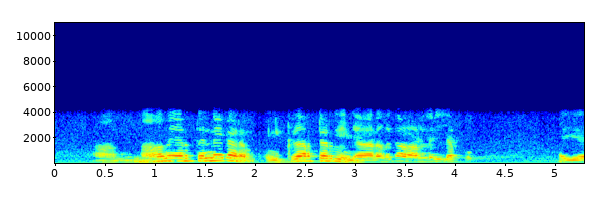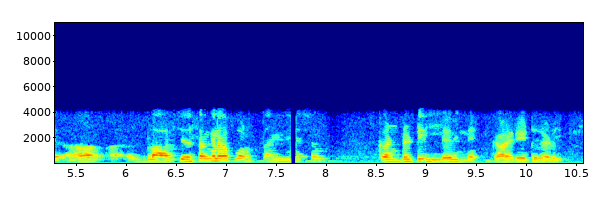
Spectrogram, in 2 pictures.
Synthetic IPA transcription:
aaːne̞ːɾɐt̪ːɐnːekɐɾɐmenikʲːɨkɐrɐtːɐrilɲaːnɐðɨkaːɳilːɐilːɐpːoː | ɐjɐaːbɭaːst͡ɕeːsɐŋːɐneaːmpurɐt̪ːaːjiðimeːɕɐm | kɐɳɖiʈːilːɐpinːe̞kaːɾɐjiʈːɨkɐɽiju

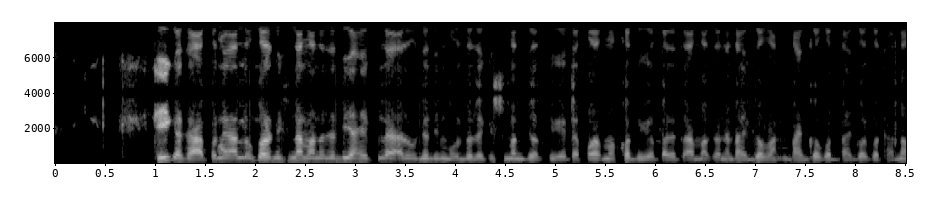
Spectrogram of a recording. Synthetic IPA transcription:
tʰikasʰɛapunialʊkɔɹnisinamanuzɔdiaɦipɛlajaɹuzodimuɹdɔɹɛk̬isumanzɔktiɛjtapɔɹamɔkʰːɔdibɔpaɹɛtɔamaɹkaɹnɛbʱajɡɔbʱajɡɔkɔbʱajɡɔɹkɔtʰanɔ

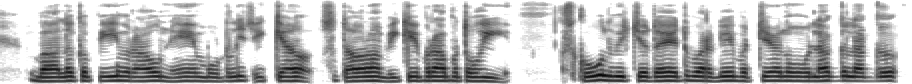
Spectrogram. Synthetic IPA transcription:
baːləkpiːmɾaːuːneːmoːʈəlit͡ʃɪkːjaːsət̪aːɾãːpiːkeːp̬ɾaːp̬ət̪ɦoːiː | skuːlʋɪt͡ʃd̪ɛːt̪bəɾɡeːbətːʃjãːnũːələɡələɡ

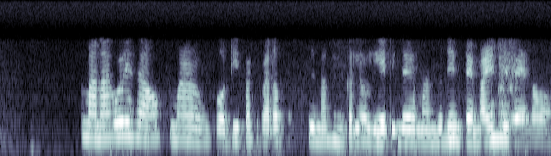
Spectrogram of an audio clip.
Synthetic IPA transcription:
manaɡuɹizaʊ̃tʊmaɹɡodipakibadɔpɔktuimankʰɔnkalɛuliɛdilɛimanzɔnibɛmaɹiɦojzajnɔ

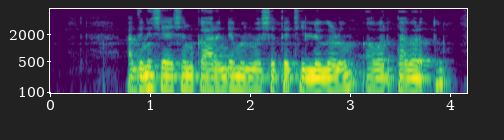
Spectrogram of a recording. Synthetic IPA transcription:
ɐðinɨɕe̞ːʂɐmkaːɾindemunʋɐɕɐt̪ːe̞t͡ɕilːuɣɐɭumɐʋɐrt̪ɐɣɐrt̪ːu

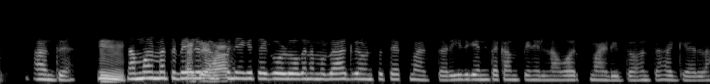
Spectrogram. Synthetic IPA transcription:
ɐd̪e | nɐmːɐnmɐt̪ːubeːɾekɐmpɐnijɐɡet̪eɡoɭoːɡɐnɐmːɐbjaːk̚ɡɾɐwɳɖsɐt͡ʃek̚maːɽt̪aːɾeid̪ɐkent̪ɐkɐmpɐniɐlːnaʋʋɐɾk̚maːɽid̪ːuɐnt̪ɐɦaːɡeɐlːɐ

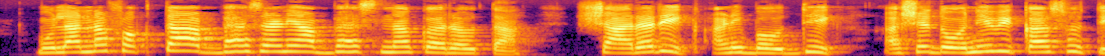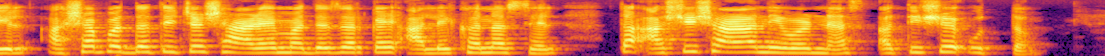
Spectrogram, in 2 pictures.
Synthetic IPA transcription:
mulanːafəkt̪əəbʱjasaɽ̃iəbʱjasnəkəɾəʋt̪a | ɕaɾəɾiːkaɽ̃ibəwd̪ʱiːk | əɕed̪on̤ɦiːʋikasɦot̪iːləɕapəd̪ːət̪it͡ɕjaɕaɭeməd̪ʱːjed͡zəɾkaɦiʔalekʰənəsel | t̪əɾʔəɕiːɕaɭaniʋəɽɳjasət̪iɕəjʔut̪ːə

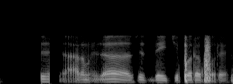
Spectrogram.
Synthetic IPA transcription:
a̰ɾmḛʈasid̪ejt͡ɕʰipɔɾepɔ̰ɾe

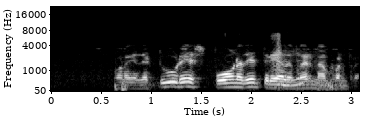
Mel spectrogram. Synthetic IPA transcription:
ʊnɐkːɯɪnd̪ɐʈuːɽeːspoːnɐðeːt̪ɛɾɪjaːðɐmaːd̪ɾinaːmpɐɳrẽː

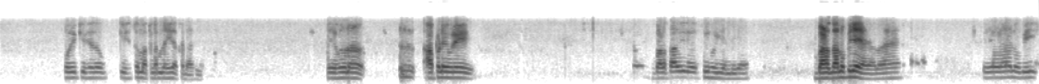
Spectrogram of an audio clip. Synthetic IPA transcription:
koːiːkɪseːt̪õːkɪseːt̪õːmət̪ləbnəĩːɾəkʰd̪aːsiː | t̪eːɦʊɳ | a̰ːpɳeːoːɾeː | bəɽt̪aːʋiːɾəst̪iːɦoːiːd͡ʒãːnd̪iːɦɛː | bəld̪aːnũːp̬ɪd͡ʒaːjaːd͡ʒãːnd̪aːɦɛː | t̪eːʊnãːnũːbiː

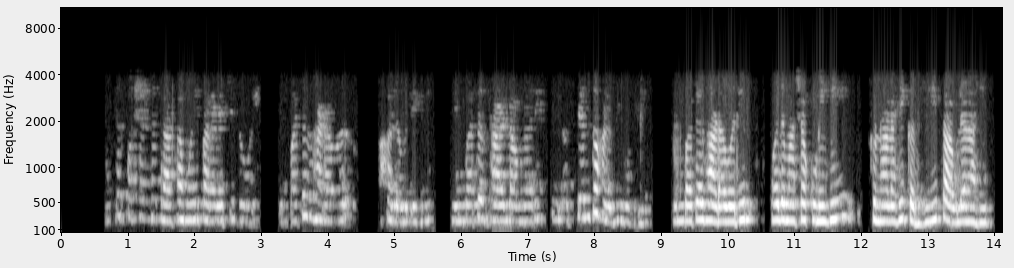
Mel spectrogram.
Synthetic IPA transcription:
d̪ut̪əɾpəkɕant͡ɕat̪ɾasamuɭepaɾaʋjat͡ɕiːd̪oɽiː | nimpat͡səd͡zʱaɽaʋəɾ | hələʋleliː | nimbat͡səd͡zʱaɽlaʋɳaɾiːt̪iːət̪jənt̪əɦəɭɡiːɦot̪iː | nimbat͡sjad͡zʱaɽaʋəɾiːl | məd̪ʱmaɕakuɽ̃iɦiːt̪uɽalaɦiːkəd̪ʱiɦiːt͡saʋljanaɦiːt̪

